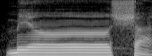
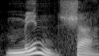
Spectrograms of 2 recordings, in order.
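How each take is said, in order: First: The n is blurred into a nasal hum. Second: The n is pronounced fully and clearly. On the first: The speaker calls it right. "dibaca samar atau cara bacanya disamarkan atau namanya ikhfa" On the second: The speaker calls it wrong. "dibaca jelas. Seperti contoh min sha tidak boleh"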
